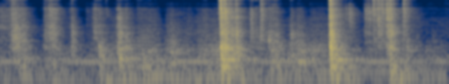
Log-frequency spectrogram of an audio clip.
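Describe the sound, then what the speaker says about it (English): A vent window frame tugged loose from the door frame of a Ford Bronco II: close creaking and rubbing with a series of scrapes and two sharp clunks as the part breaks free. "give it a good solid tug off of the door frame"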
